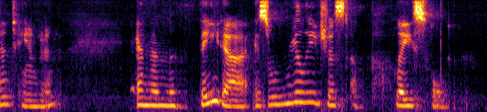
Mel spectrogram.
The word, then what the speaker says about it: theta: So you're wondering how to like pronounce it, so theta, like that.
